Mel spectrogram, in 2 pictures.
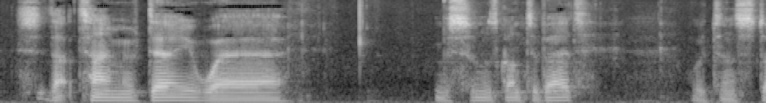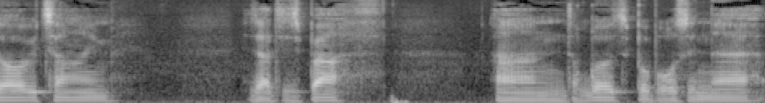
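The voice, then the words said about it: Slightly quieter, soft speaking voice. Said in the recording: “I'm talking in a slightly quieter voice right now”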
